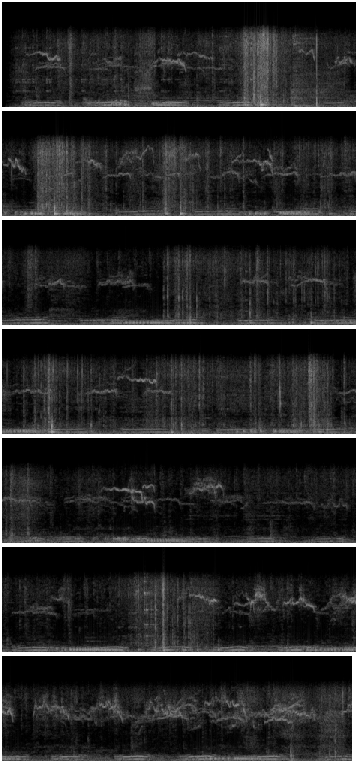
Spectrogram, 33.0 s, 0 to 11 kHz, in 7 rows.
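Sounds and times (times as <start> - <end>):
pigeons cooing: 0.1 - 32.9.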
